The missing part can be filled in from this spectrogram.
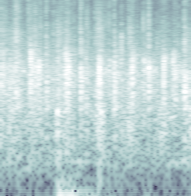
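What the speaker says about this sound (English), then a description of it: "can I have a really round of applause for your Chancellor who made this possible?" An audience at a university memorandum-of-understanding signing ceremony claps, a dense burst of close, lively applause with many overlapping hand claps.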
